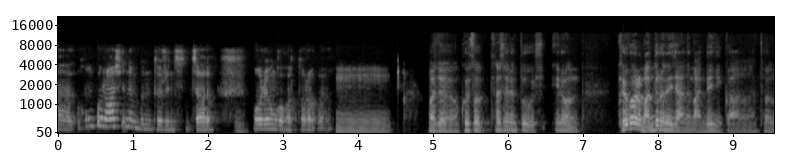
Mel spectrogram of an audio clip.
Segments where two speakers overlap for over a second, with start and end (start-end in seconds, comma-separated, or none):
none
